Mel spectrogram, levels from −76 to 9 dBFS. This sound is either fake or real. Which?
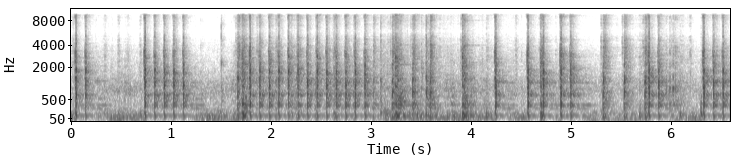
real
